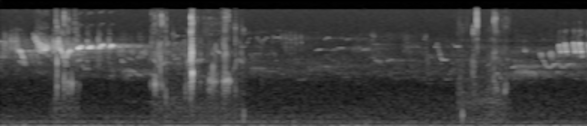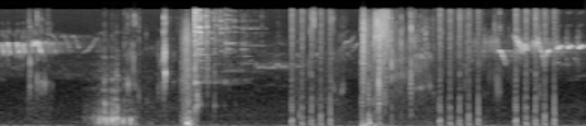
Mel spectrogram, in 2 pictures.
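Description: Forest ambience with birds chirping. From about halfway come loud cartoon sound effects: heavy thumps and crunching hits, then a run of rapid clicks, as bananas are smashed on a plate.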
